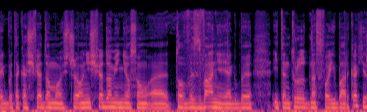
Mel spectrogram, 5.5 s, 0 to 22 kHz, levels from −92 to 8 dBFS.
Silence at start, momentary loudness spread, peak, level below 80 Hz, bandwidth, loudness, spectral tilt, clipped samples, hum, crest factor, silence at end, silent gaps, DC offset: 0 s; 4 LU; -18 dBFS; -46 dBFS; 16 kHz; -29 LUFS; -5.5 dB/octave; under 0.1%; none; 10 dB; 0 s; none; under 0.1%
